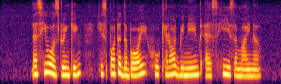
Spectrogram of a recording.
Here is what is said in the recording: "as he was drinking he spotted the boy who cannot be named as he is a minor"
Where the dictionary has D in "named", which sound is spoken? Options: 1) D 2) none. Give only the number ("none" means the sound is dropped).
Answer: 1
